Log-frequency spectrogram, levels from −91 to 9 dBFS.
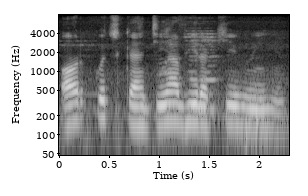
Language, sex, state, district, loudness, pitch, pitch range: Hindi, male, Uttar Pradesh, Lucknow, -17 LUFS, 145 Hz, 130-150 Hz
